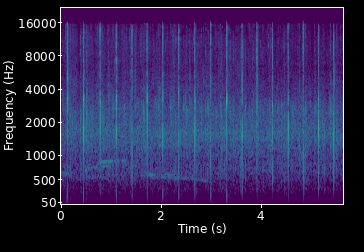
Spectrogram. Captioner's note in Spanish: aplausos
